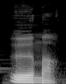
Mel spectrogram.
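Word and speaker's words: 음악: And next, eumak. Eumak. This is two syllable. And first syllable ends with batchim, mieum. And next syllable starts with ieung. So, we speak eu mak.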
